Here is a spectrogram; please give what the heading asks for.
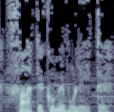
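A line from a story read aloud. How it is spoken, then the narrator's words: Cold reply. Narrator (Italian): rispose freddamente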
